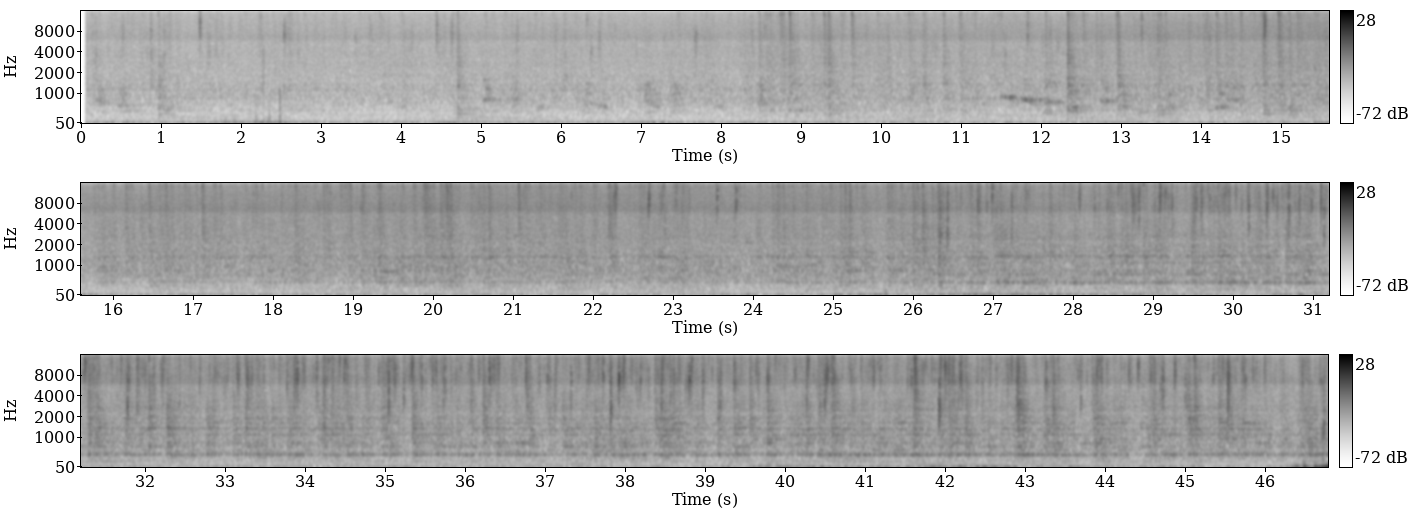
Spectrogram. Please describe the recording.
Light RainTo Strong RainLeichterregenwirdstarkereregen
Light, RainLeichterregenwirdstarkereregen, RainTo, Strong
